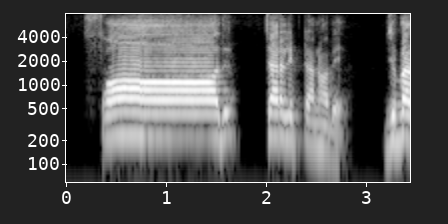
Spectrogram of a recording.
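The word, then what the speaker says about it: ص: এ অক্ষরের নাম কি মোটা আওয়াজে পড়তে হবে সদ সদ চার আলিফ টান হবে জিহ্বার আগা সামনে নিচে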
